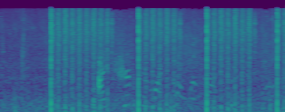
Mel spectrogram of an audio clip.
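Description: Rapid bursts of gunfire ring out at a shooting event, with sharp loud shots recurring in clusters over a continuous crackle of fire and faint voices in the background.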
